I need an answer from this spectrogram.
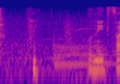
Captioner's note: laugh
